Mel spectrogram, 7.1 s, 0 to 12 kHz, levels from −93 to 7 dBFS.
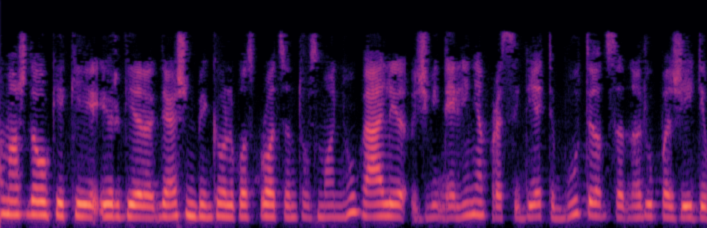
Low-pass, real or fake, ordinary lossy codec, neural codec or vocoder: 7.2 kHz; fake; MP3, 32 kbps; codec, 16 kHz, 1 kbps, X-Codec, HuBERT features, trained on LibriSpeech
